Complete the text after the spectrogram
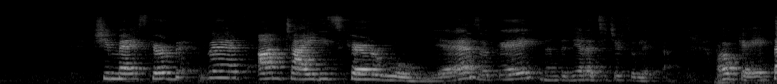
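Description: A woman speaks clearly and with animation, close to a microphone.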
